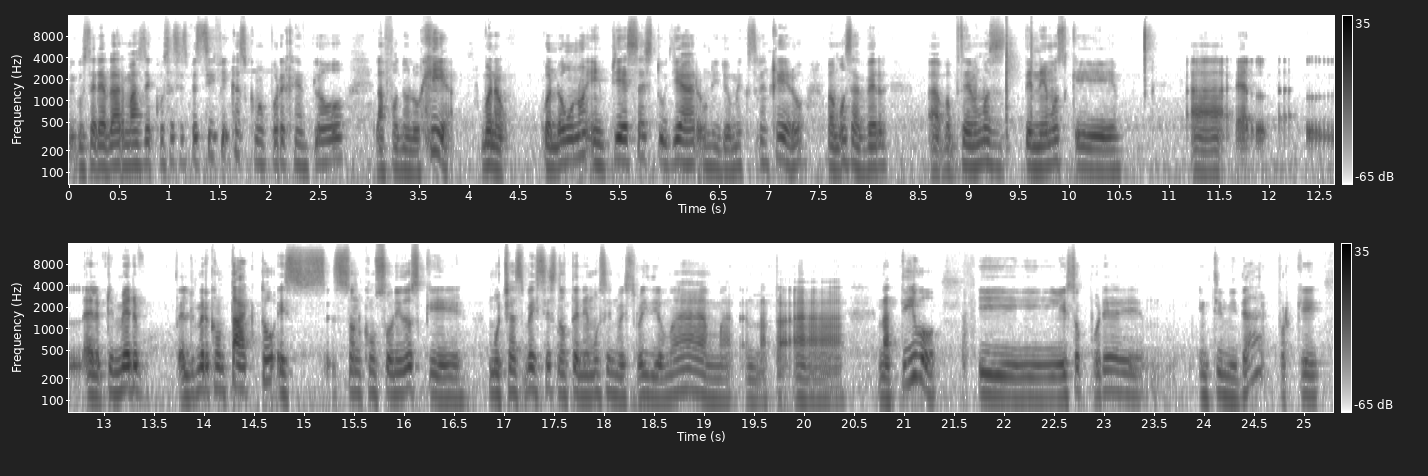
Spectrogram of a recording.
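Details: Stuttering with word and part-phrase repetitions in a male native Portuguese speaker speaking Spanish as a foreign language, who appears to stutter himself.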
